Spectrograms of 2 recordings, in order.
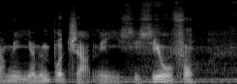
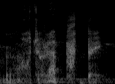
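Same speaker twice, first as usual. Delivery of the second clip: whisper; 17 dB quieter than usual. Pretend. Repeats the title mockingly.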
